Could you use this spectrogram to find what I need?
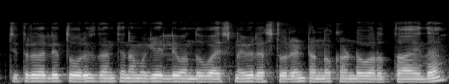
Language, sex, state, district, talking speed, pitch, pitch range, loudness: Kannada, male, Karnataka, Bidar, 120 wpm, 140 Hz, 135-145 Hz, -14 LUFS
